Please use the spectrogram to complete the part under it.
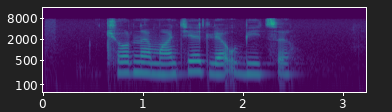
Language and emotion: Russian, neutral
